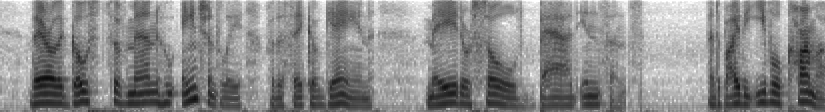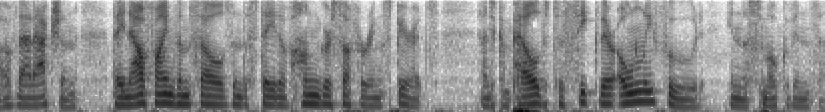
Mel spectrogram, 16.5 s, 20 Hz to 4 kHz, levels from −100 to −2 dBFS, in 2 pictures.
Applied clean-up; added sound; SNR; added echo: none; none; none; none.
